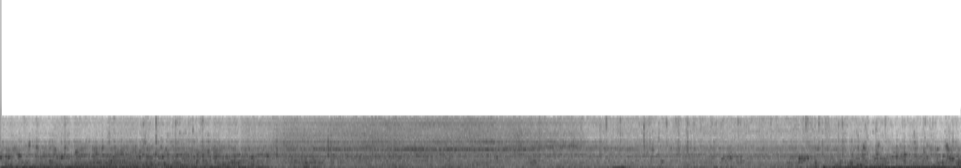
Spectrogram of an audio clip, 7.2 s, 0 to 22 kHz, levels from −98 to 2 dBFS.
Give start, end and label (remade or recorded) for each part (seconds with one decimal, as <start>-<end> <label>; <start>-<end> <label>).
0.0-1.0 remade; 1.0-1.5 recorded; 1.5-4.5 remade; 4.5-7.2 recorded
